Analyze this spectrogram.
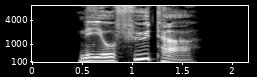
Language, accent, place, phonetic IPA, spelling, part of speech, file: German, Germany, Berlin, [neoˈfyːta], Neophyta, noun, De-Neophyta.ogg
- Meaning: plural of Neophyt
